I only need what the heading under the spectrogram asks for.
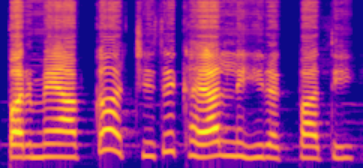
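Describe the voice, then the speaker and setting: A woman's voice: high-pitched, moderate pace, no echo, close to an everyday voice. A woman voicing a discontented, scheming female crow who is a wife, with a dramatic, complaining manner, in a children's cartoon story. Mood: coaxing. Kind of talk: children's animated story acting.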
